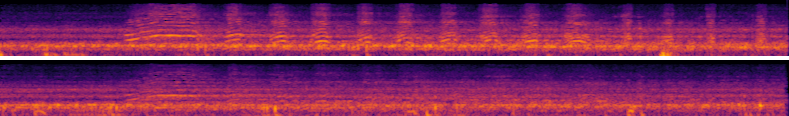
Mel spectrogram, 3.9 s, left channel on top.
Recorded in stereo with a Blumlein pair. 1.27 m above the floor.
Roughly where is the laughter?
Ahead left.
